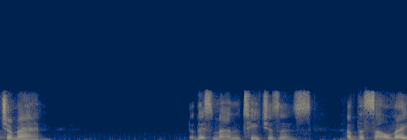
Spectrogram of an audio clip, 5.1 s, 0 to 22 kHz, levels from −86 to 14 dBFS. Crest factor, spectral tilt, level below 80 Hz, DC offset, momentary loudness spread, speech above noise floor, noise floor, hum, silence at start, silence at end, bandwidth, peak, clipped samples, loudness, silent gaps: 22 dB; -2 dB/octave; -68 dBFS; under 0.1%; 12 LU; 44 dB; -71 dBFS; none; 0 s; 0 s; 8.4 kHz; -6 dBFS; under 0.1%; -27 LUFS; none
